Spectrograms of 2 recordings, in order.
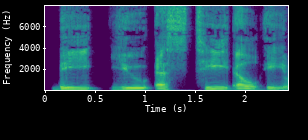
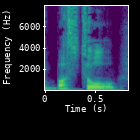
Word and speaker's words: bustle: for our next word bustle b u s t l e remember the t is silent we don't say bustle we say bustle so as soon as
